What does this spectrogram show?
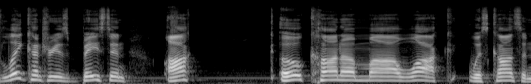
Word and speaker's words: Oconomowoc: Don B says, Lake Country is based in Oconomowoc, Wisconsin. Not sure if you were running with the pronunciation. Love you guys. Have a great weekend. Yeah, thanks, Don. Now, I was just saying, Oconomowoc, because that's how it's spelled.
